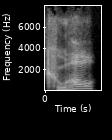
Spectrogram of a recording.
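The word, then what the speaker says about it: Cujo: I heard last night according to Joe Joe Hill, he said it was uh pronounced cuho.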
